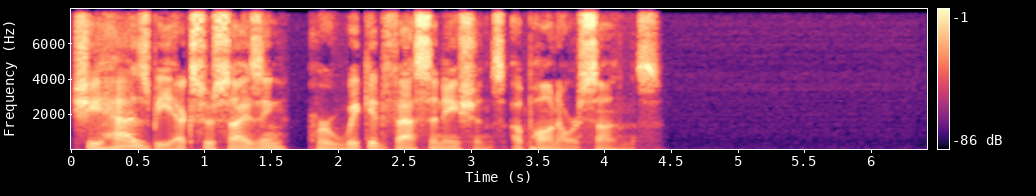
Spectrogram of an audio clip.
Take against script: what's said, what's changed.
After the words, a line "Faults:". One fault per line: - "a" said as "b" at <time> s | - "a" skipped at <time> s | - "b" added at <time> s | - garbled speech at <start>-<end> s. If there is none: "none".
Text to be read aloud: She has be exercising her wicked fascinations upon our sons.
She has be exercising her wicked fascinations upon our sons.
Faults:
none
